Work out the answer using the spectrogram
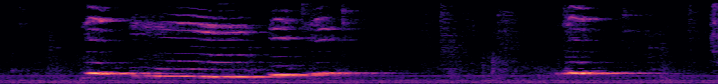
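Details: A talking Timneh parrot kept as a pet indoors whistles a sliding phrase that dips and then rises, followed by one short, clear whistled note after a gap, with a faint room hum.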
